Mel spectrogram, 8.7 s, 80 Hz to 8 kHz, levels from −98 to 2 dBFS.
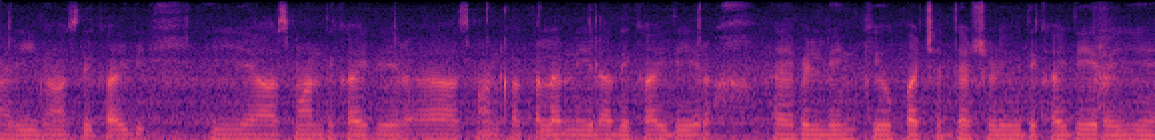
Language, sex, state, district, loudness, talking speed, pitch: Hindi, male, Uttar Pradesh, Etah, -36 LUFS, 200 wpm, 100 Hz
